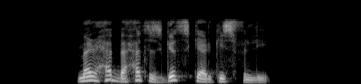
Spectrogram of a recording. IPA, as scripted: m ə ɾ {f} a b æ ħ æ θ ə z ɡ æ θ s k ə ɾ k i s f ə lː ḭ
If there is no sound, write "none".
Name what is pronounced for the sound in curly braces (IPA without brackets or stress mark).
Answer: ħ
